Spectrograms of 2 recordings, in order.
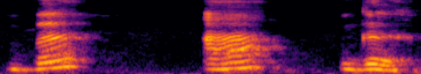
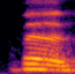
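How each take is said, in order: First: Each sound is said separately with clear gaps. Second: The sounds are blended into one word. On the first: "पहले step में हमने बिल्कुल अलग अलग differentiate करके बोली है" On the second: "अगले में आपने इस तरह बोला साथ के"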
